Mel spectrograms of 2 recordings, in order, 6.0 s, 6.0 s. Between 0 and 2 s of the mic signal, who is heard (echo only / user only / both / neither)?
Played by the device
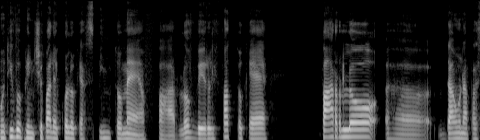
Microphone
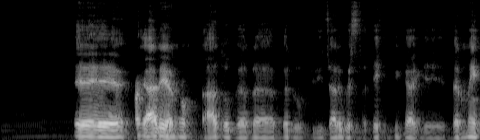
user only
